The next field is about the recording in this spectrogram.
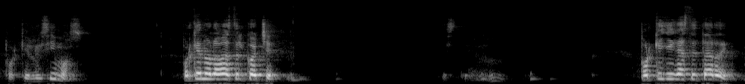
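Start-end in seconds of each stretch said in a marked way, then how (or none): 1.8-2.8 high, loud accusing question; reproche. Acted. Someone demanding reasons, reproachful. 4.4-5.1 barely audible whispered hesitation; titubeo culpable. Acted. Guilty person fumbling for an answer. 6.4-7.4 slow, high accusing question; reproche. Acted. Someone demanding reasons, reproachful.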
